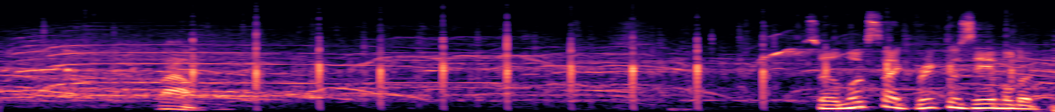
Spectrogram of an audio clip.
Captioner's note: applause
